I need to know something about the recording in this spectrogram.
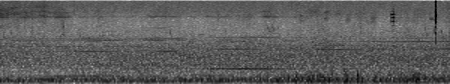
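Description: Wind rumbling on the microphone, with a few faint thin tones above it and a brief click near the end.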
